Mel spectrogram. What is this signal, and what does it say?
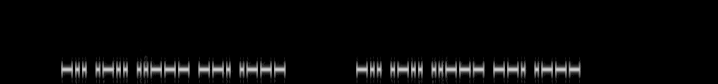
Morse code, heard as a keyed tone, about 36 wpm, 700 Hz. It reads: DL2GJ DL2GJ
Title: DXCC-100 Call Signs - 5 Characters - Repeated 2x - 35wpm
